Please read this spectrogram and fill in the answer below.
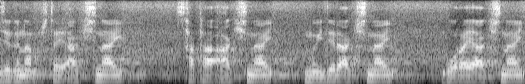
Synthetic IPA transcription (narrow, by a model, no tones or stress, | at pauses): zɯɡɯnapstaja̰ksinaj | satʰaʔaksinajmɯjdeɾaksinaj | ɡɔɾajaksinaj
